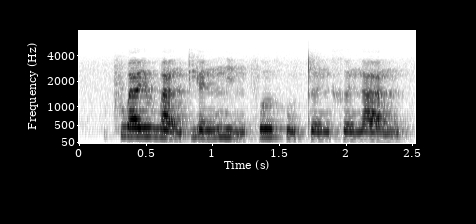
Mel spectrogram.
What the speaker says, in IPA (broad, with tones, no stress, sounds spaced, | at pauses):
ʈ͡ʂ w a˦ ɪ̯ ɻ w a̰˨˩ n t̪ j ɛ˨˦ n n̪ ḭ˨˩ ŋ f ɤ˦ x ṵ˨˩ t̪ ə˨˦ n x ə˨˦ n a̰˨˩ n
